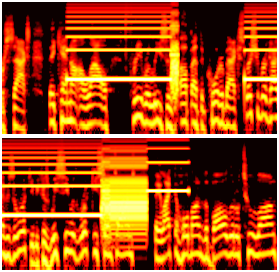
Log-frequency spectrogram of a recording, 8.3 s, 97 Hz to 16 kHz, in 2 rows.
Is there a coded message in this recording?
Yes: ZX Spectrum tape loading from 1.0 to 6.9 s, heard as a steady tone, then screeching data, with speech in English.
